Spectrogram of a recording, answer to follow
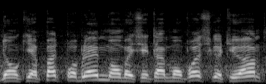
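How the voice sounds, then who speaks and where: A man with a slightly high voice makes casual ham radio contacts from a car, with faint vehicle noise around him. He rattles off call signs and jargon and often repeats his words. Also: fast, a little mellow. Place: inside a car, mobile radio station.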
